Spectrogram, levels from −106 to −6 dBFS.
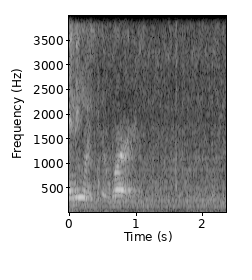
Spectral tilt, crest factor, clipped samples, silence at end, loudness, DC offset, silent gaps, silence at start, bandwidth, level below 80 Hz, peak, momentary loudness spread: -4 dB/octave; 18 dB; under 0.1%; 0 s; -35 LUFS; under 0.1%; none; 0 s; 4 kHz; -66 dBFS; -18 dBFS; 16 LU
